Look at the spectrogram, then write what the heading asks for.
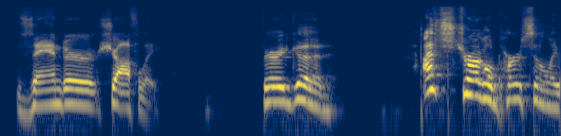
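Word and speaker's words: Schauffele: year's British Open the cor I can correctly pronounce um by it's Xander shafley very good I've struggled personally with that name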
